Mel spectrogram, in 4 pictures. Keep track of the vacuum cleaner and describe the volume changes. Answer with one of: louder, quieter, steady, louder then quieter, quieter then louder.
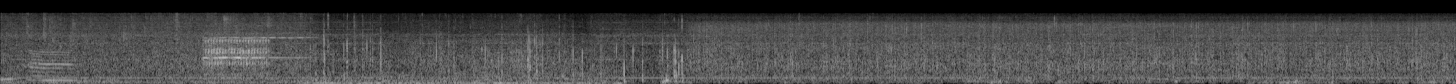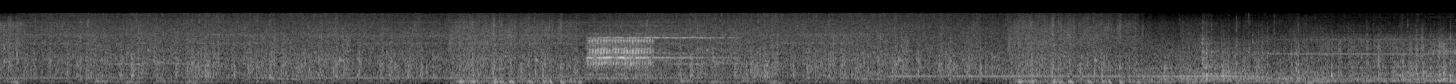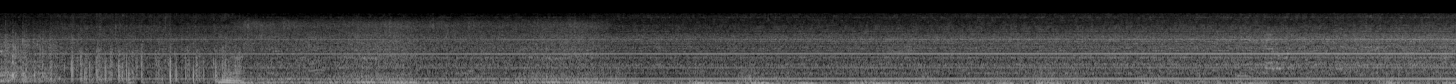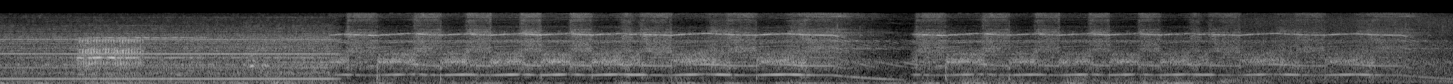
louder.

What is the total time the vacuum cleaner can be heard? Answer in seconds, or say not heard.
58 s.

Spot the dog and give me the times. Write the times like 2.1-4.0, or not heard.
not heard.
